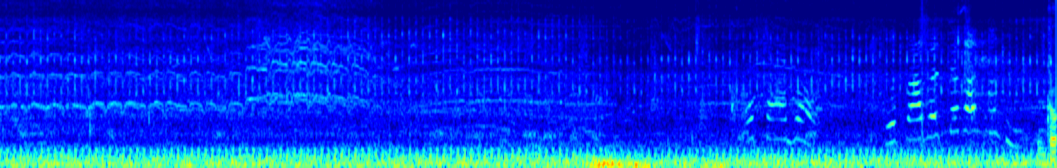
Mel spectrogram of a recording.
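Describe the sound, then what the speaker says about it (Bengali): A DJI drone climbs overhead with a steady, whining propeller buzz that holds throughout, while people talk over it. "ড্রোনটা কিন্তু আস্তে আস্তে অনেকটা উপরে চলে যায়"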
